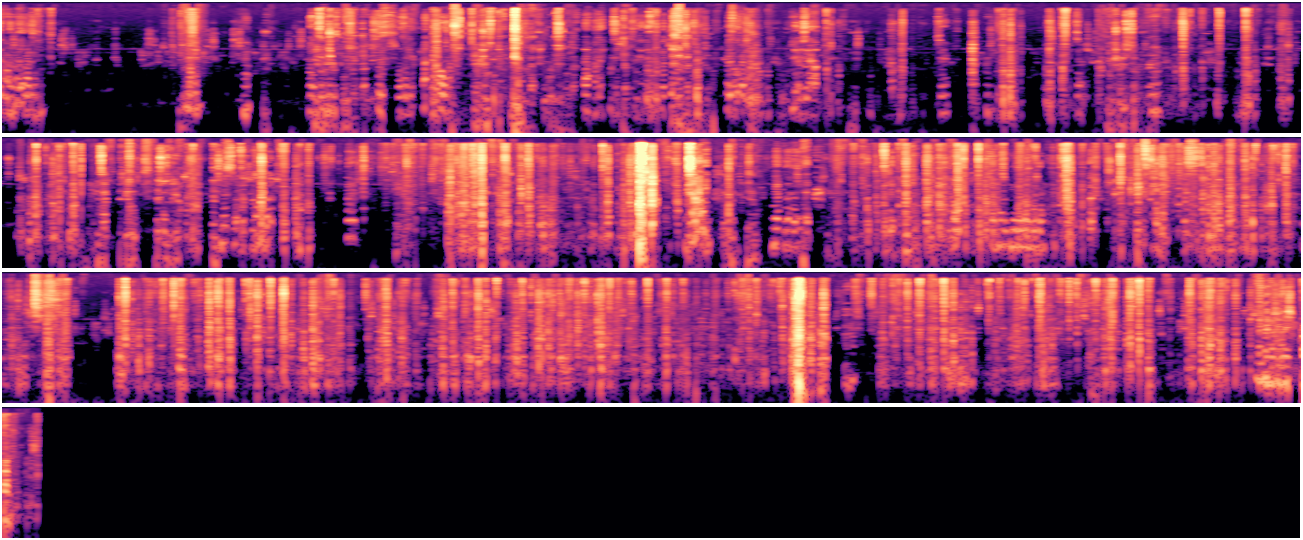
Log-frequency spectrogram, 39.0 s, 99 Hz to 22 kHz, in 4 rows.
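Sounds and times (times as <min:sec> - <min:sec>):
plastic parts clicking and rattling: 0:02.4 - 0:29.5.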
